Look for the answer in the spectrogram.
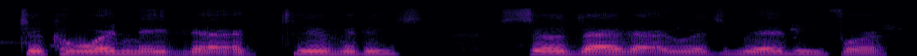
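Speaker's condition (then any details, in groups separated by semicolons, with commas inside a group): ALS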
